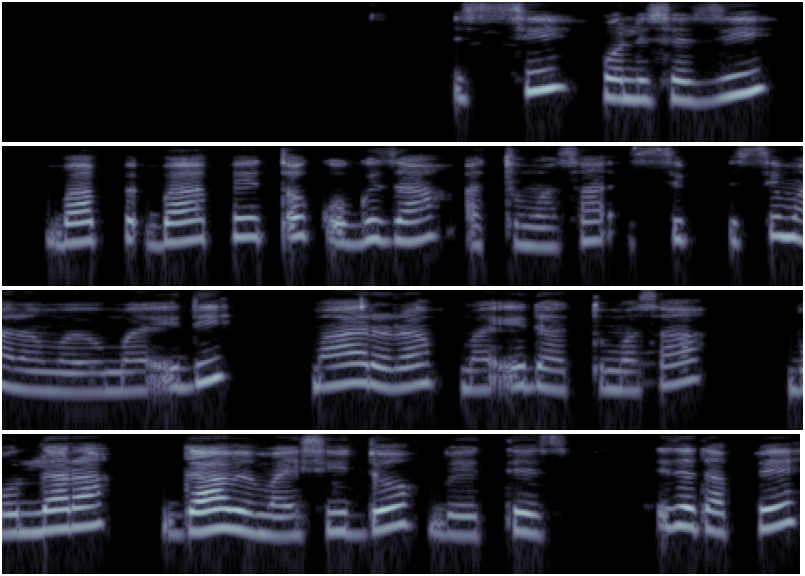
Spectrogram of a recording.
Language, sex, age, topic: Gamo, female, 25-35, government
